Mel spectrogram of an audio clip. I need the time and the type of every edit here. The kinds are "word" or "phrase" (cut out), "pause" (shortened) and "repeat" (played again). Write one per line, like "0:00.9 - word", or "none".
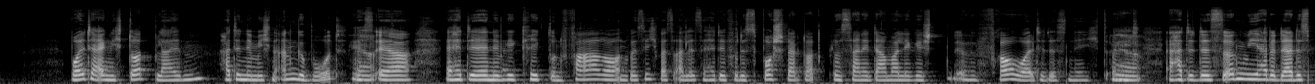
0:05.0 - word
0:06.3 - word
0:08.2 - word
0:11.6 - pause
